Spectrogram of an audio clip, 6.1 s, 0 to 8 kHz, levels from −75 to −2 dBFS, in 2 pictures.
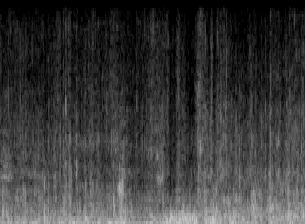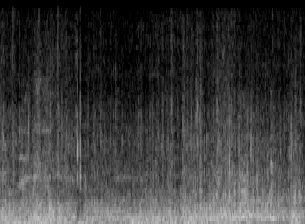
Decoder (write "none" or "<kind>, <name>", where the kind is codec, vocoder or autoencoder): none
